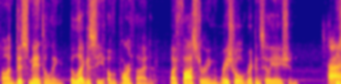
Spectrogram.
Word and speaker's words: apartheid: It's apartheid. Oh. I've never heard it pronounced with the H. That's all. Sorry. Apartheid. Yeah, I've never heard it said that way.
